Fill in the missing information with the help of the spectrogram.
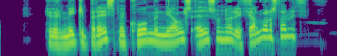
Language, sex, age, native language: Icelandic, male, 30-39, Icelandic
